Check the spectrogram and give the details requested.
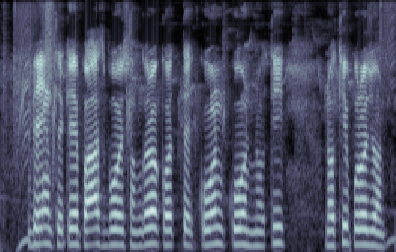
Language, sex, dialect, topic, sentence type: Bengali, male, Jharkhandi, banking, question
